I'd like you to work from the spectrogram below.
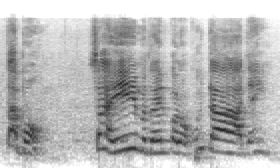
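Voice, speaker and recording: Older high-voiced man telling stories. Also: normal speed. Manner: lively anecdotal storytelling, acting out dialogue, often laughing. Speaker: former postal worker giving a testimony. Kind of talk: storytelling talk at a seminar. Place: university seminar room. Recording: distant mic, faint room noise.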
